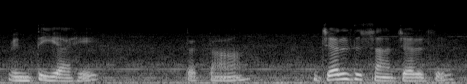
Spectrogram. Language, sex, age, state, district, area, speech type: Sindhi, female, 60+, Uttar Pradesh, Lucknow, rural, spontaneous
